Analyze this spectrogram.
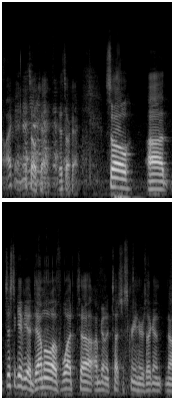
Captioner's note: laughing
